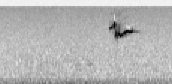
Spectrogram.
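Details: A single quick, high, slurred chirp from a Berthelot's pipit, recorded on La Gomera in the Canary Islands, against a faint low hum.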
